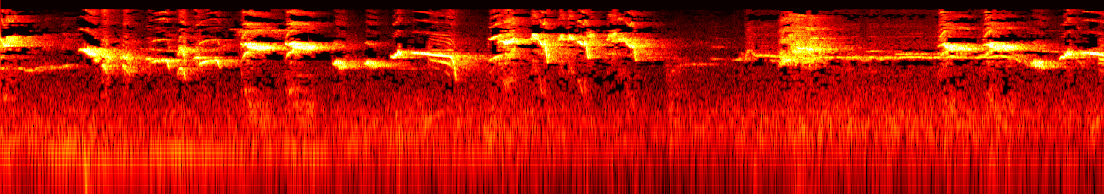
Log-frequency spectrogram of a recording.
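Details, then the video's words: Oriental magpie-robin in moult singing lively bursts of high chattering notes mixed with clear whistles, pausing briefly between phrases. "Kacer MIMPI BASAH Yang Mabung nya Seperti iNi"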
